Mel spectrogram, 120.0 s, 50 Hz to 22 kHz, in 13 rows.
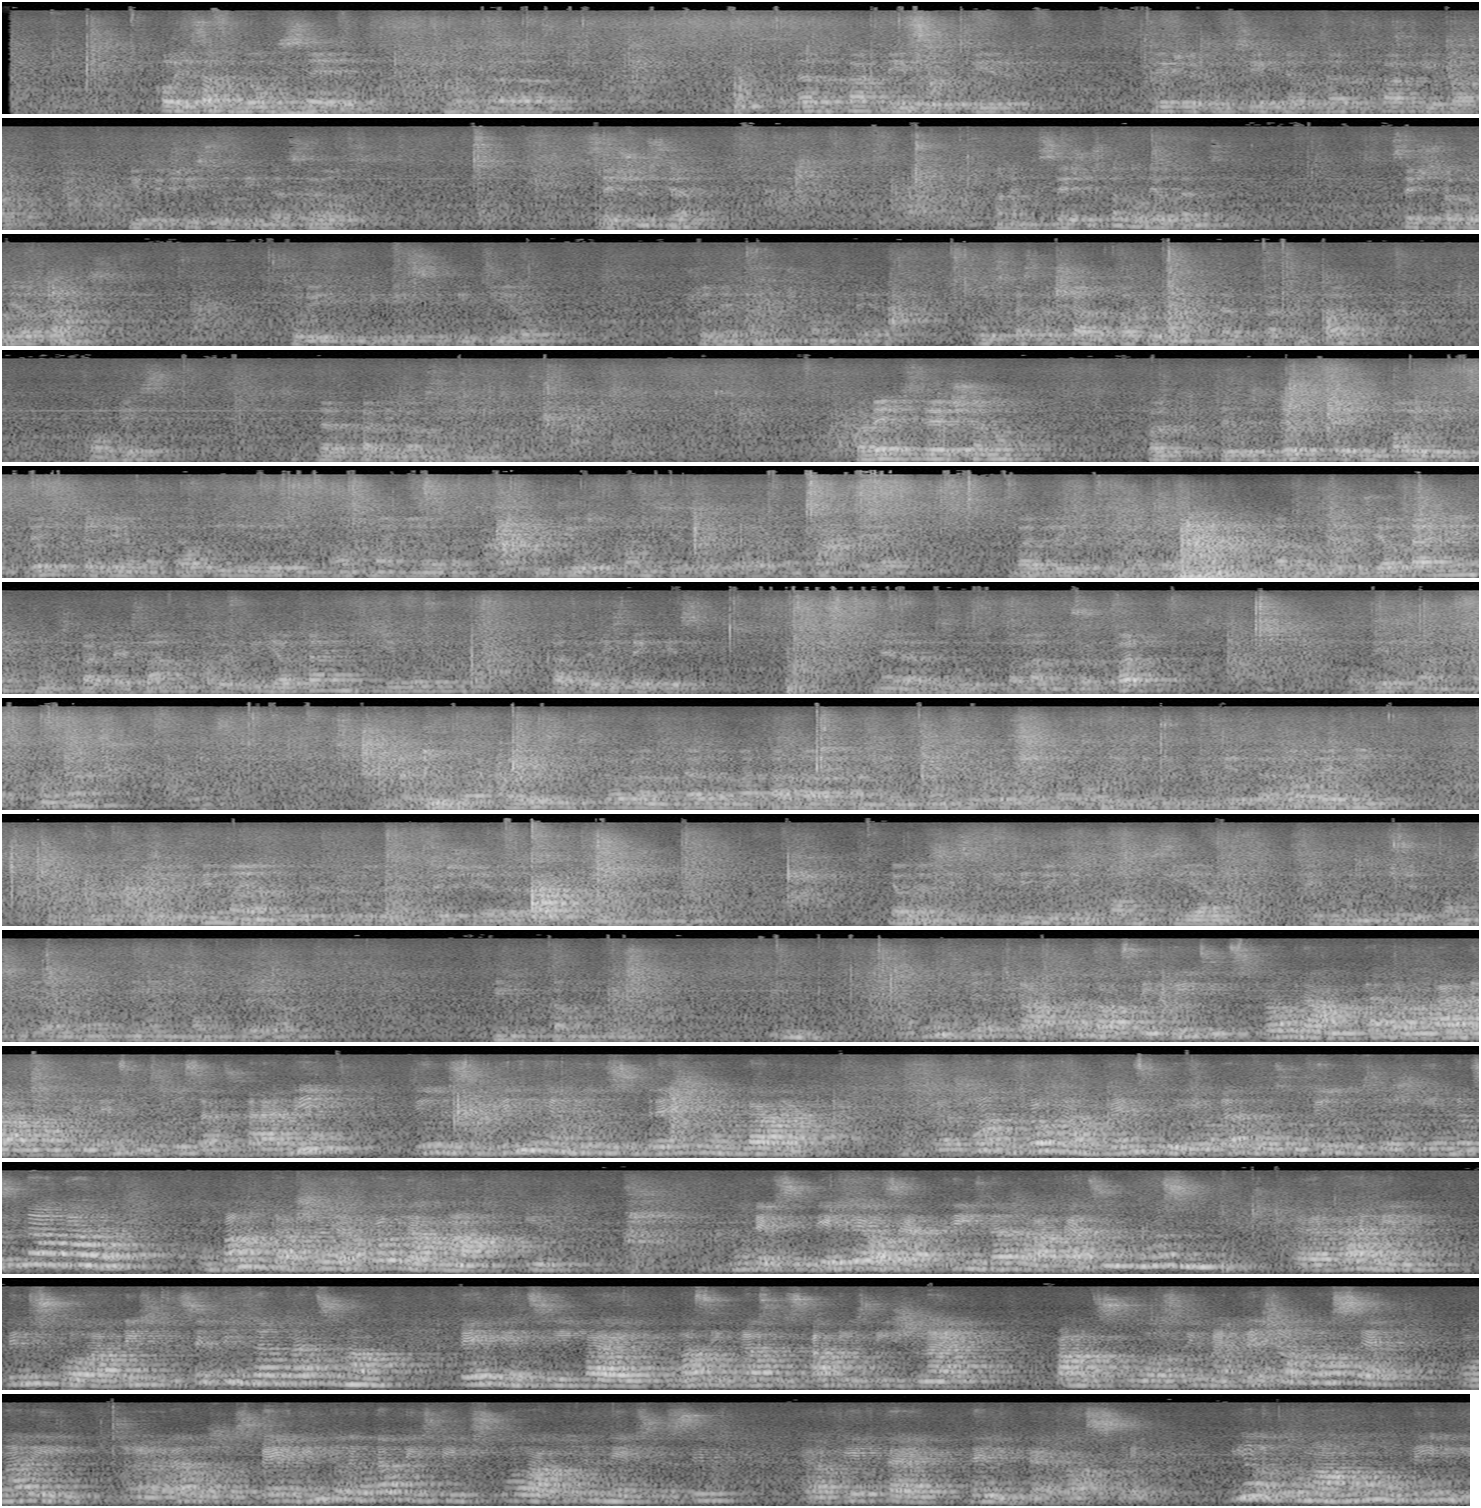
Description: Domes sēdes 17.12.2020. audioieraksts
